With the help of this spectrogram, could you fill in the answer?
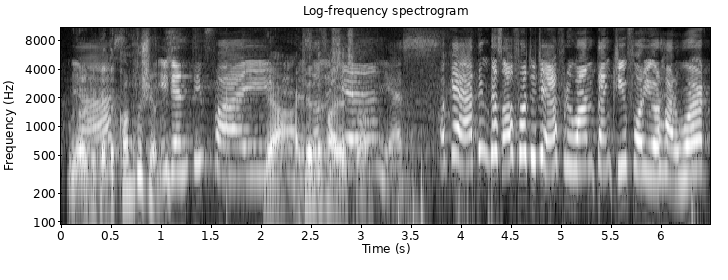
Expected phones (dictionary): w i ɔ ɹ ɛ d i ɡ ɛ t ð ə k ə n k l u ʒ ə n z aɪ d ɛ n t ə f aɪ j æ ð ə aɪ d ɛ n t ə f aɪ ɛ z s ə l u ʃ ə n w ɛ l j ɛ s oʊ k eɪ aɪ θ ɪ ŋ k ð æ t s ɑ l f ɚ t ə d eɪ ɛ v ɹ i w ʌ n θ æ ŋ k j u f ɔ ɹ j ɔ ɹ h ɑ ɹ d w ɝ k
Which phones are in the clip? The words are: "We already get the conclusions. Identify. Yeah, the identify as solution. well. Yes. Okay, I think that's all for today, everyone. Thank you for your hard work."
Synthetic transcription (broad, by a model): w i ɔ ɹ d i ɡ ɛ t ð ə k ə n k l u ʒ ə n aɪ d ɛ n t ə f aɪ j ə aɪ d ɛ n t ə f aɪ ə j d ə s w ɛ l j ɛ s oʊ k eɪ aɪ t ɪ ŋ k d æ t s ɑ l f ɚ t ə d eɪ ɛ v ɹ i w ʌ n t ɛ ŋ k j u f ɔ ɹ j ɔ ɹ h ɑ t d w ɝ k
